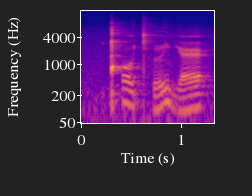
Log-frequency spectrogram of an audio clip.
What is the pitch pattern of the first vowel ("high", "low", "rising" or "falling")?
falling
